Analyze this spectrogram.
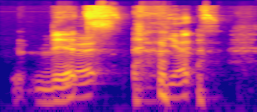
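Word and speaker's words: Wirtz: he's class super quick love the way the Germans say his name too they're like it's like it's so German then we say it's so America we're like wordss they're like Florian vs vits I will say I'm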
